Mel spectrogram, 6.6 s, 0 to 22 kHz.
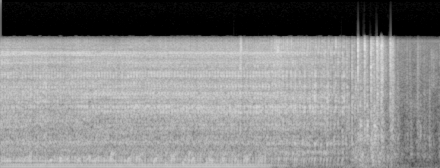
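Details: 1956 Johnson Javelin 30HP RJE-18 two-stroke outboard, new carb kit and full ignition, unrun 20–30 years before repair, pressurized fuel system: fires on choke in neutral with quick, even beat, then winds down; normal running.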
